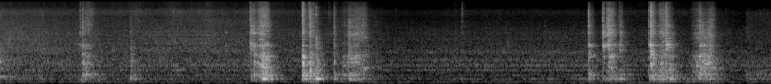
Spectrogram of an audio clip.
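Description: Tomato is stirred into a millet vegetable upma in a pan, with a faint sizzle under several groups of close, rasping spoon scrapes against the metal, some single and some in quick clusters.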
